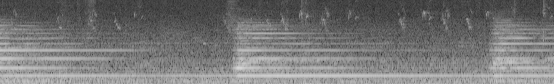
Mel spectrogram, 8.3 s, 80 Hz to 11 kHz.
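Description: The Old South Church bells on Boylston Street in the Back Bay toll slowly at 2:49 p.m., three strong strikes several seconds apart, each leaving a long, shimmering ring that hangs in the air, as thousands of people pause. No one speaks.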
